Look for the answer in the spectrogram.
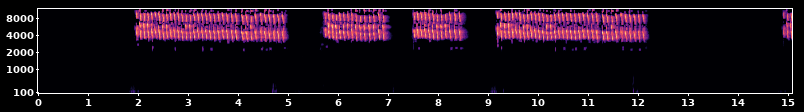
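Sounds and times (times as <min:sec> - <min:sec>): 
songbird trilling: 0:02.0 - 0:05.0, 0:05.7 - 0:08.6, 0:09.2 - 0:12.2.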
